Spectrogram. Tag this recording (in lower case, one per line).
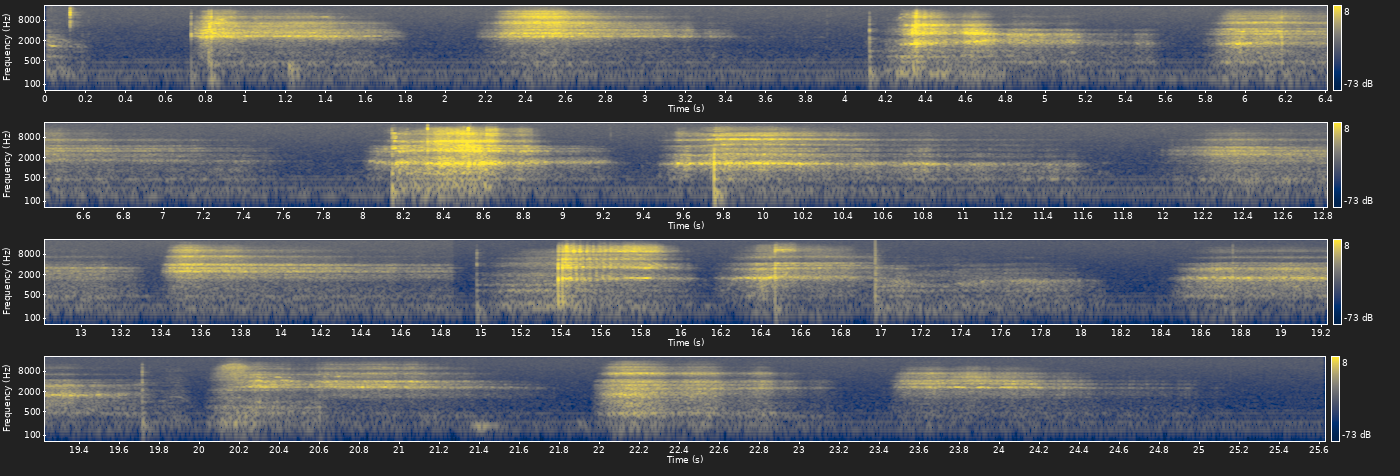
respiratory sounds
breathing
